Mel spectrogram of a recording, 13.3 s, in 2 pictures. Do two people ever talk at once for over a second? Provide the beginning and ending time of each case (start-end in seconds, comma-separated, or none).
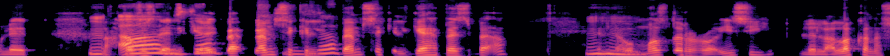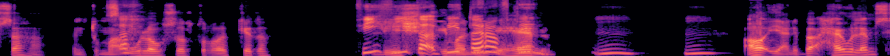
0.8-2.9, 9.5-10.8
